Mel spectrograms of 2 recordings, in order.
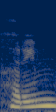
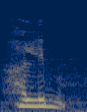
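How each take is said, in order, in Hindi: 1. h के बाद r की आवाज़ आती है। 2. h के बाद l की आवाज़ आती है। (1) "कई लोग हरिम भी इसका उच्चारण करते हैं" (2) "इसका सही उच्चारण है"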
